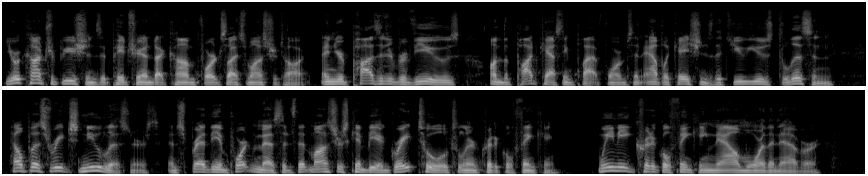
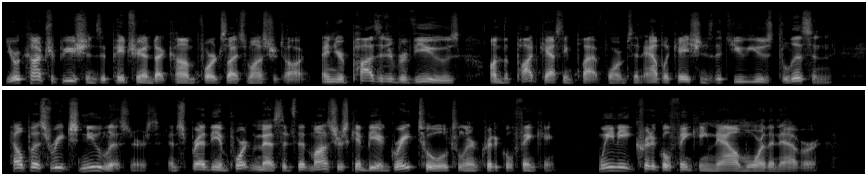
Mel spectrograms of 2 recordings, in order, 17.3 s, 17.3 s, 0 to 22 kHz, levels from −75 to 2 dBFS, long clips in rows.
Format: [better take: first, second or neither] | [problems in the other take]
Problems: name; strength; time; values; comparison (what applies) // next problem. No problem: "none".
first | thin; somewhat; fading below 300 Hz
